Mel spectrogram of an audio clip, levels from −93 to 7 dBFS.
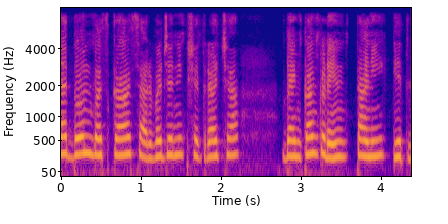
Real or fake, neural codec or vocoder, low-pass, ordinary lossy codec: fake; codec, 16 kHz, 8 kbps, FreqCodec, smaller model; 7.2 kHz; none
